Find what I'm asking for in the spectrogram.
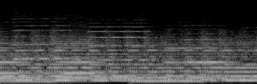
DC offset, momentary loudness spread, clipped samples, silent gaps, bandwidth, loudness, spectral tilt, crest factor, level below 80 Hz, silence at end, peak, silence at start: under 0.1%; 3 LU; under 0.1%; none; 11 kHz; -24 LUFS; -6.5 dB/octave; 12 dB; -68 dBFS; 0 s; -10 dBFS; 0 s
